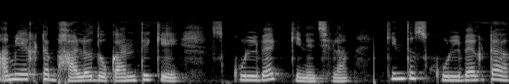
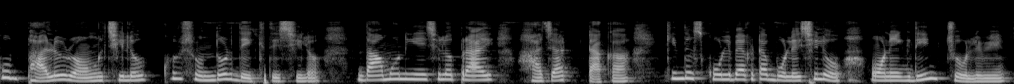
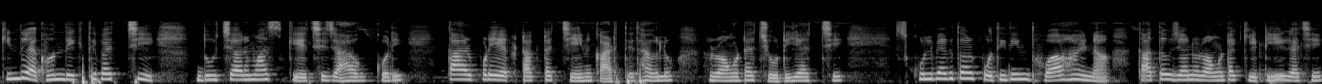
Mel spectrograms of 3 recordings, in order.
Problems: background sounds at intervals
